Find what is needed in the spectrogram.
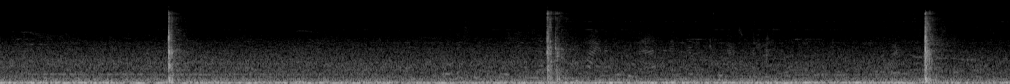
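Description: Three sharp clacks about four seconds apart, over a low steady rumble. They are Evzone guards' hobnailed tsarouchia shoes stamping on the marble pavement in the slow ceremonial march.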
